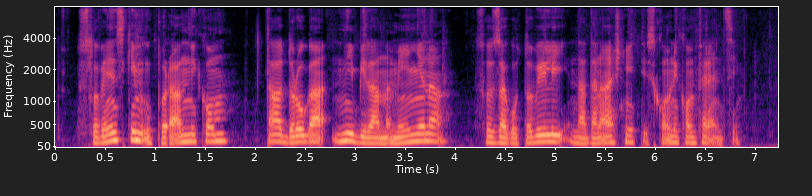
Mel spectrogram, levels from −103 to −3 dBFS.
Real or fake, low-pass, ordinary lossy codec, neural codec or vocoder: real; none; none; none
